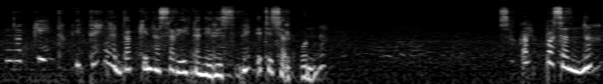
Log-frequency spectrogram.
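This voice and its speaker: A woman's voice: on the high side, huge pitch swings, moderate pace, mellow, a little hiss or hum. A woman playing a watchful informant in an audio drama, reporting on what she has seen.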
